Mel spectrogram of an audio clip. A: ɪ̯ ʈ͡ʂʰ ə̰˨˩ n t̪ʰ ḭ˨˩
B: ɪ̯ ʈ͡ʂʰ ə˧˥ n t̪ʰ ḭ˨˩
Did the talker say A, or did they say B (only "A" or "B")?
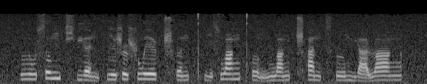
B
